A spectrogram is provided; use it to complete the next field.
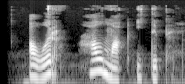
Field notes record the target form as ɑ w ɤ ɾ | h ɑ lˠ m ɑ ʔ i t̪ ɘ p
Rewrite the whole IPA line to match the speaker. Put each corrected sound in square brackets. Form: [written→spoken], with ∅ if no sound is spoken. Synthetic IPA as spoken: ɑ w ɤ ɾ | h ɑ lˠ m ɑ [ʔ→q] i t̪ ɘ p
